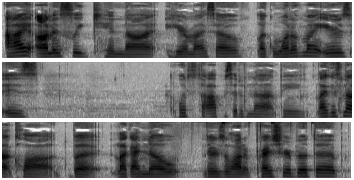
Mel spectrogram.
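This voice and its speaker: A woman's voice: deep voice, steady tone, unhurried. A young woman hosting a casual solo podcast, sounding congested and nasal from a cold, chatting candidly and swearing freely. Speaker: podcast host.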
